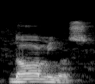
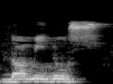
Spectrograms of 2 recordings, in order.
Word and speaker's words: dominus: Dominus. Não é dominus ou dominus. É dominus. Proparoxítona.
